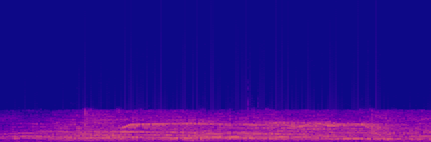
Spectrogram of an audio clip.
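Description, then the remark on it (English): A large crowd chants "throw them out" and cheers together in a loud, continuous roar of many voices, sustained for a few seconds with a slightly muffled quality. “People are actually chanting throw them out.”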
